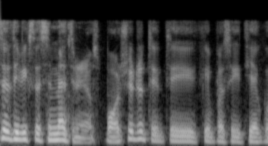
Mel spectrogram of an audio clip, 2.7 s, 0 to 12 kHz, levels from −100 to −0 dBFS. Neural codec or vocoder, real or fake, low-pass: none; real; 7.2 kHz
